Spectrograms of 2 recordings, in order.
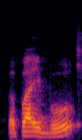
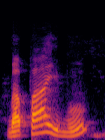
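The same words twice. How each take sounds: First: It is said flatly at an even tempo. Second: It is said lively with varied pitch and tempo. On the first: The speaker calls it wrong. "temponya jangan datar-datar saja. Contohnya misalkan begini" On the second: The speaker calls it right. "beda dengan yang seperti itu"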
